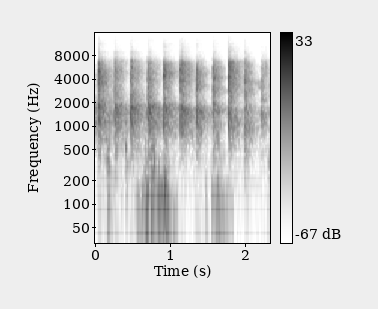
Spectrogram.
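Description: Hands clapping in a quick, steady rhythm, about six claps a second: applause welcoming a speaker to the pulpit.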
